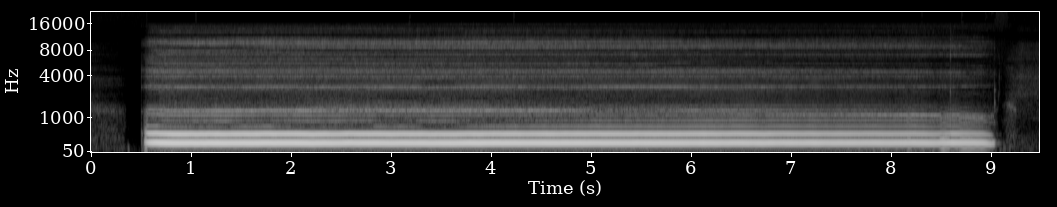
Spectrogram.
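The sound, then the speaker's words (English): A single sustained sung "ooh" tone, voiced as toning for the root energy center of the body, held steadily at one low pitch for about eight seconds, rich in harmonics, fairly loud, ending abruptly with no talking. “We're going to do three tones for each area.”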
